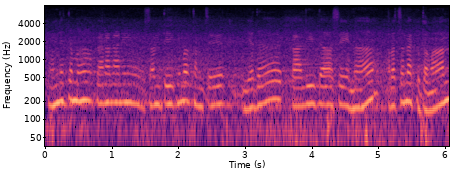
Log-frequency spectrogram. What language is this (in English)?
Sanskrit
